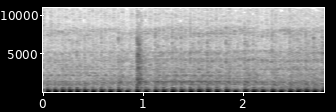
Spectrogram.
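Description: A 2016 Maddog Honda Ruckus clone scooter with a freshly installed big bore kit idles low and steady, its single-cylinder engine thumping at an even, rapid beat close by, with one brief sharp click partway through and no talking.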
